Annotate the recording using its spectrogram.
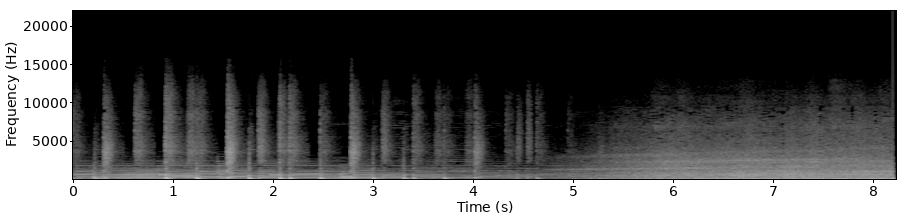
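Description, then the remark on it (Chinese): A subway train at Dongsishitiao subway station: a quick run of rhythmic clacks over ringing tones for about four seconds, then a steady, swelling rumble that fills the rest, with no voices. “让我们前往东四十条地铁站。”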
